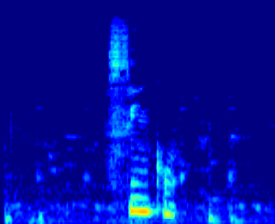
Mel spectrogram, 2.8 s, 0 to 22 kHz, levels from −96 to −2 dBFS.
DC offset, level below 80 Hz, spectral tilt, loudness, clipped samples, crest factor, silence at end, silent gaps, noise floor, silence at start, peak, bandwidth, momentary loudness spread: under 0.1%; -74 dBFS; -5 dB/octave; -40 LUFS; under 0.1%; 18 dB; 0.65 s; none; -75 dBFS; 0.05 s; -26 dBFS; 14.5 kHz; 25 LU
